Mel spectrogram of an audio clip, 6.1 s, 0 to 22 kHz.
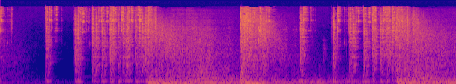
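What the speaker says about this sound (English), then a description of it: "a little bounce sound, and an explosion that deals an impulse" Grenade in an Unreal Engine 5 game project: short sharp bangs and bursts at the start, then a loud sustained explosive roar that rises again mid-clip and stays heavy to the end, with no talking.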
